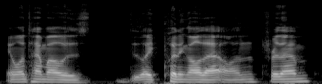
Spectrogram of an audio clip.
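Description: A man's voice: lowish voice, flat delivery, moderate pace, clean tone, no room sound, studio quality. A man hosting a casual podcast, joking, teasing and swearing freely with lots of laughter. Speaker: podcast host.

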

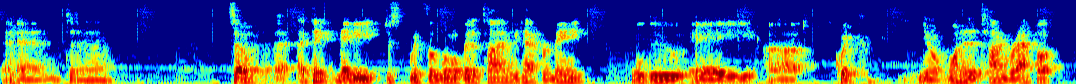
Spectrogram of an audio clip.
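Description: A man narrating and running a tabletop game as game master, with a halting, deliberate delivery. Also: mid-range voice, fairly even intonation, darkish tone. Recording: muffled, echoey room, faint music.

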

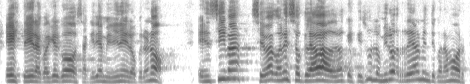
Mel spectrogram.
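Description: A man's voice: sits high, in a large hall. A man with a Rioplatense Spanish accent preaching a sermon as pastor, in a conversational way that keeps asking his listeners for agreement. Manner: conversational, asks the congregation "¿no?".

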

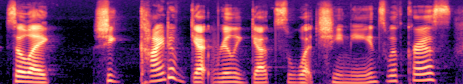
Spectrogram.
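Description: A young woman on a podcast, talking in a relaxed, chatty way and laughing often. Her voice is smooth and a touch low, and the sound is dry and close. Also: slow, no echo. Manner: chatty, laughs often, quotes herself in mock reactions. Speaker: podcast co-host. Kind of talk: casual chat.

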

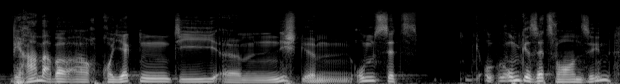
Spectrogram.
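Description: Speaking unscripted in an interview, a man who founded an environmental association keeps stopping for long stretches while he searches for the right words. His mid-range voice is creaky yet mellow.

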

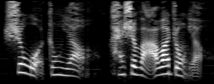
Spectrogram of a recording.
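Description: On a comedy podcast, a woman reads funny anecdotes at a moderate pace in a voice on the high side, with a bit of hiss or hum in the recording. She acts out quotes, laughs at her punchlines, and faint music plays underneath.

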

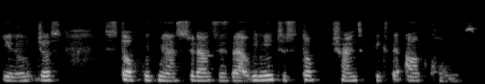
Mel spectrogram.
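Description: A woman's voice: lowish voice, steady tone, normal speed, slightly rough, dry recording. A woman hosting an interview who asks questions and affirms her guest often. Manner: affirming, frequent murmured agreement. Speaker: host. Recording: dry, dull lo-fi sound.

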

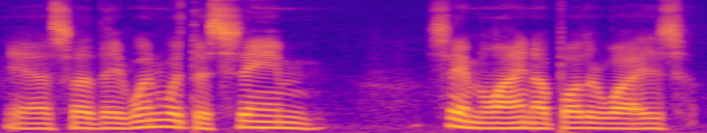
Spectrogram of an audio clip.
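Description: A man's voice: mid-range voice, steady tone, moderate pace, clear, resonant tone, no room sound. A man co-hosting a sports podcast, casually talking over soccer matches.

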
